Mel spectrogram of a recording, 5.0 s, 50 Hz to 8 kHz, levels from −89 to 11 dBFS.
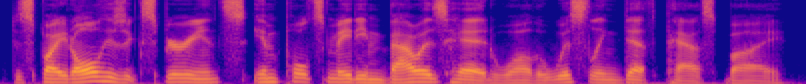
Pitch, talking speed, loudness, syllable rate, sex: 110 Hz, 190 wpm, -18 LUFS, 5.5 syllables/s, male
